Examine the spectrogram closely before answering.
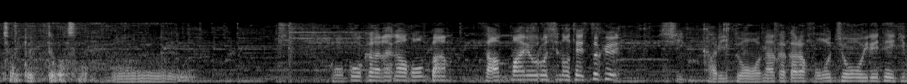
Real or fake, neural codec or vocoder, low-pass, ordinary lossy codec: fake; vocoder, 22.05 kHz, 80 mel bands, HiFi-GAN; 7.2 kHz; none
